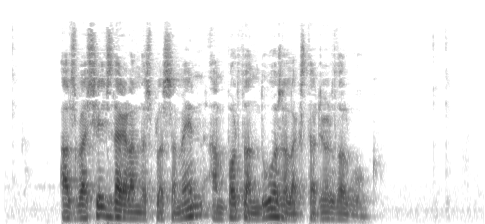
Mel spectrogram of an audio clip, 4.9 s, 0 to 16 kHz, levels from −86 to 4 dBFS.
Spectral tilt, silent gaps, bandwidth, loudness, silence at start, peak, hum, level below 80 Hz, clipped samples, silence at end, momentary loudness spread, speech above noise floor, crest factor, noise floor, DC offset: -6 dB/octave; none; 10.5 kHz; -23 LUFS; 0.6 s; -2 dBFS; none; -54 dBFS; under 0.1%; 1.2 s; 8 LU; 52 dB; 22 dB; -74 dBFS; under 0.1%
